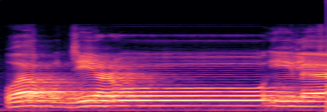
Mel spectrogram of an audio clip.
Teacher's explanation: വർജിഉ, ഇവിടെ റാഇന് തഫ്ഖീമാണ്. വർജിഉ ഇല, വാവിന് മദ് മുൻഫസിൽ ജായിസ് നൽകി 4-5 ഹറക്കത്തിൻ്റെ അളവിൽ ദീർഘിപ്പിക്കുക.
